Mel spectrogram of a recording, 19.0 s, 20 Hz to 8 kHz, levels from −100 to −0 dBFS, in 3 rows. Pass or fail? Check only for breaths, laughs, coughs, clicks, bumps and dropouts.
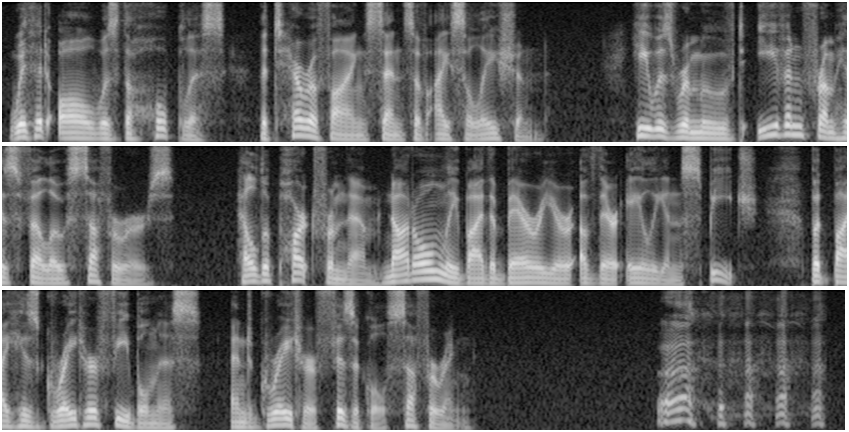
fail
